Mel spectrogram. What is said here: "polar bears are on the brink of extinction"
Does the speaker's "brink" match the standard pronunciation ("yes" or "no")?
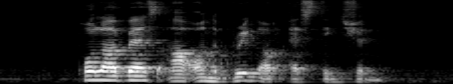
no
